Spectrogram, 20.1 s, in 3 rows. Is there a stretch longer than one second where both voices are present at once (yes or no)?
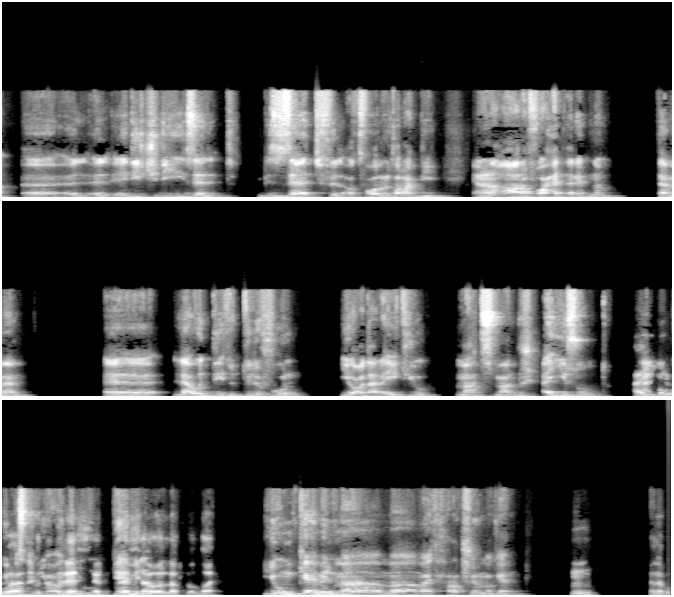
yes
